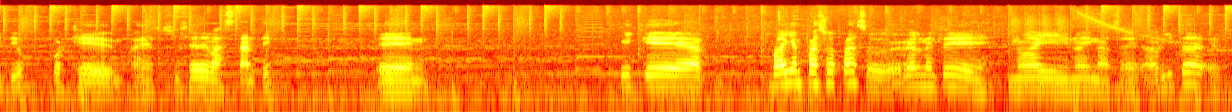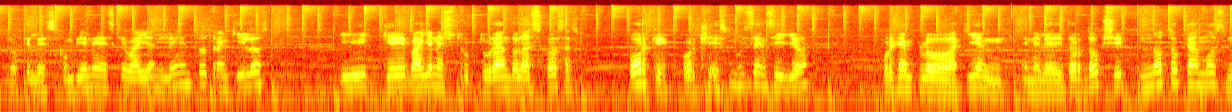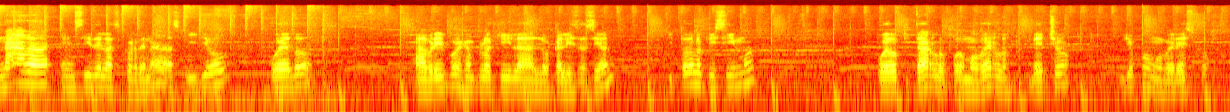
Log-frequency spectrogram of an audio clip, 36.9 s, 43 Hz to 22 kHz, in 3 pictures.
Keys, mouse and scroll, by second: 4.3 shift+middle click, 4.8 shift+middle click, 5.0 middle click, 5.4-5.8 scroll up 3, 5.8 middle click, 6.4 shift+middle click, 7.0 middle click, 7.8 middle click, 9.2 scroll up 1, 9.6 shift+middle click, 10.0 scroll down 2, 10.4 middle click, 23.4 click, 26.2 click, 26.2 middle click, 28.0 click, 35.8 click, 35.8 shift+middle click, 35.8 scroll down 1, 36.2 shift+click.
